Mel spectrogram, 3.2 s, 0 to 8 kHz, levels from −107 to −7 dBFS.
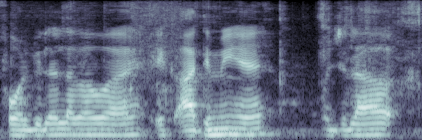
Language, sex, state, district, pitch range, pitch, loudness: Hindi, male, Bihar, Jahanabad, 110-125 Hz, 120 Hz, -25 LUFS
